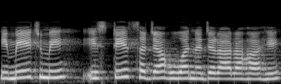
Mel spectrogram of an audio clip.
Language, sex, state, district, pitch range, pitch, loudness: Hindi, female, Uttar Pradesh, Jyotiba Phule Nagar, 270-325 Hz, 290 Hz, -13 LUFS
